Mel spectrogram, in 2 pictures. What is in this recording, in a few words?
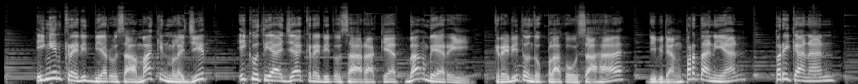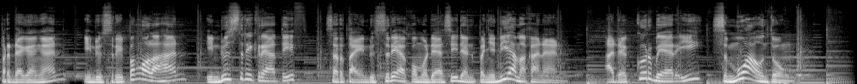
Indonesia casual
